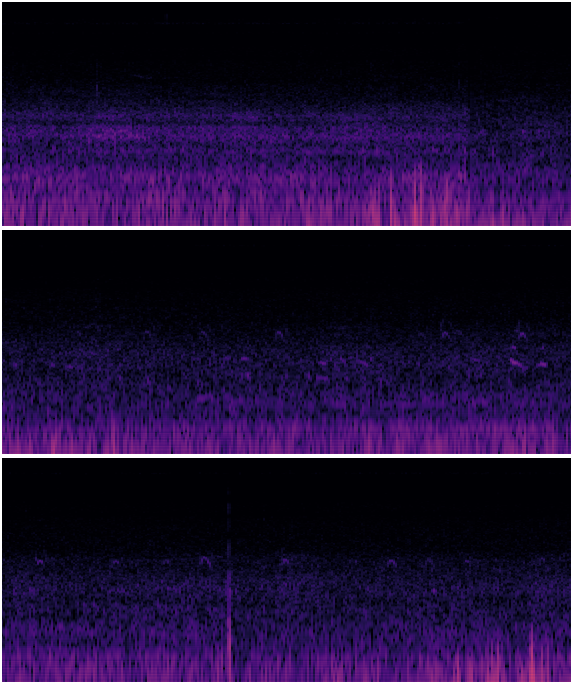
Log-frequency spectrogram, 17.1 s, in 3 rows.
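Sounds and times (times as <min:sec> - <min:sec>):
low wind rumble: 0:00.0 - 0:05.4.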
